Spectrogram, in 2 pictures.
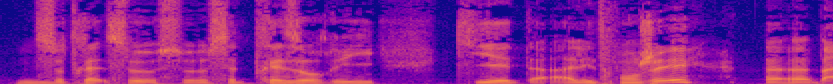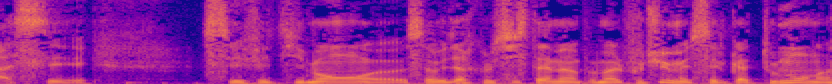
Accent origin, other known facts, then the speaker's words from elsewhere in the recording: United States; now in France; je suis américain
